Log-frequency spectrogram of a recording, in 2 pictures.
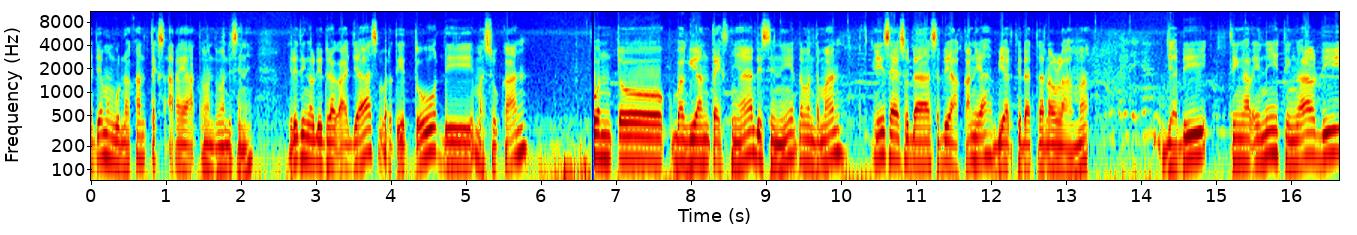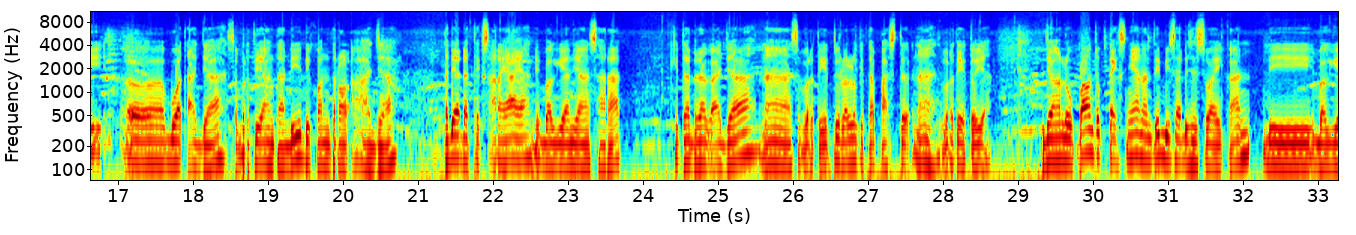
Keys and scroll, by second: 0.4 z, 6.6 F9, 11.1 v, 13.5 z, 15.1-17.3 typing, 18.4 ctrl+a, 26.6 ctrl+v, 28.6 z, 29.8 v, 32.4 z.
